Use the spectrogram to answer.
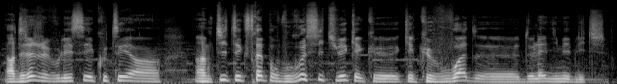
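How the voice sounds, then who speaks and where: A man's voice: mid-range voice, fairly quick, darkish tone, soft background music. A man hosting a casual discussion, speaking hesitantly in short bursts. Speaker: show host.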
